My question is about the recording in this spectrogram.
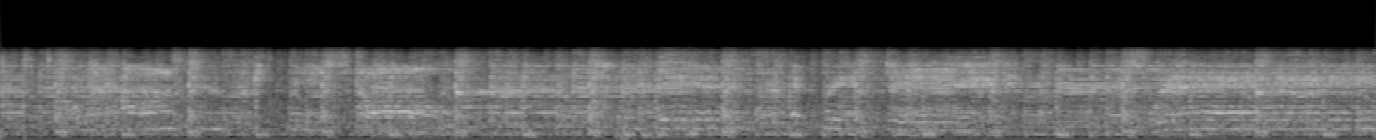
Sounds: exciting music, music

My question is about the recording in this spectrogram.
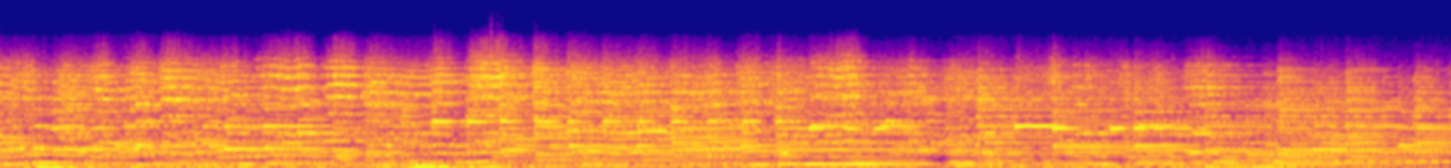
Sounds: electric piano, keyboard (musical), piano

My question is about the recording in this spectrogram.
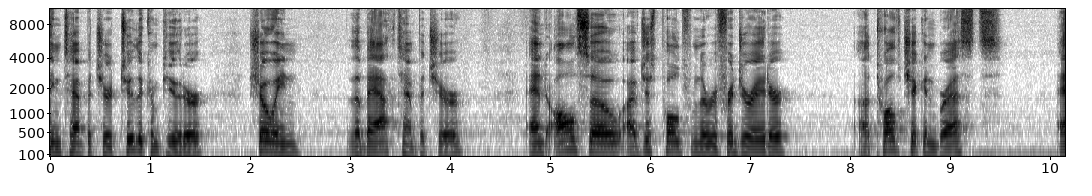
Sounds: speech

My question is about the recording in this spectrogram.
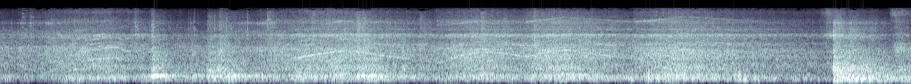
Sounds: outside, urban or man-made, vehicle, truck

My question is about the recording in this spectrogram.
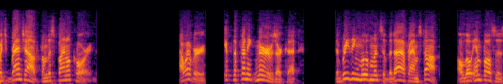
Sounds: speech

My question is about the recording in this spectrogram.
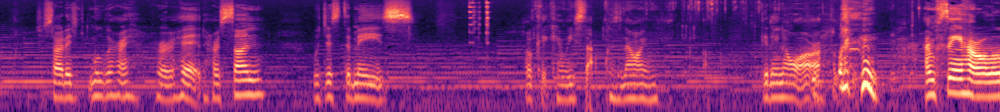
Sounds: speech

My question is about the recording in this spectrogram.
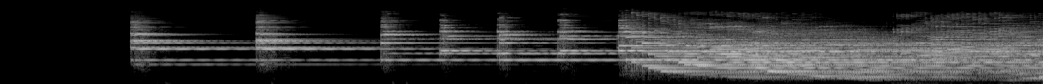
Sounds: music

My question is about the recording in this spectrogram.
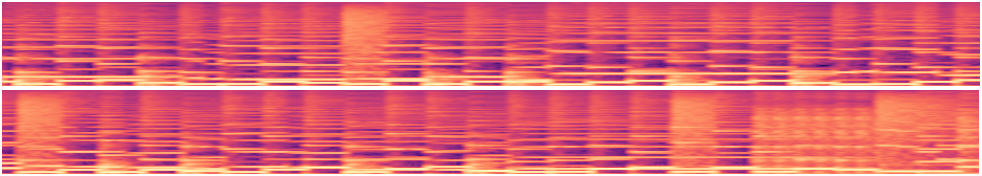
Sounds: background music, music

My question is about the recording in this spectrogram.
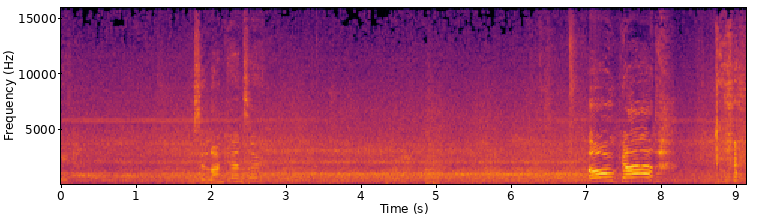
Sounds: subway, train, rail transport, train wagon

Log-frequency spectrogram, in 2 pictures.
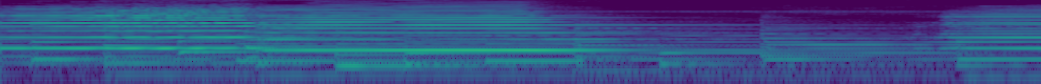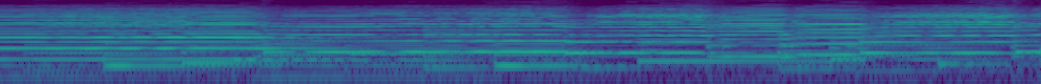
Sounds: musical instrument, fiddle, music

